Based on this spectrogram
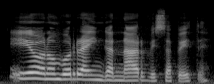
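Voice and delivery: high opening, falling away; mildly whining protest; moaning. A narrator's reading. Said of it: "gemé Arturo Gride".

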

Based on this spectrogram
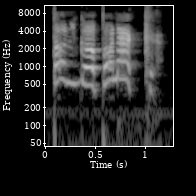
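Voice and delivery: slow, very high squeaky order; high-pitched pipsqueak commander; tiny falsetto command. A narrator's reading. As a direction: give orders as a thumb-sized creature. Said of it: "sentii uno di loro comandare".

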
